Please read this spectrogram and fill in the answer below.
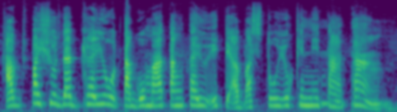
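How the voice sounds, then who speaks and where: A woman's voice: a little high, expressive, moderate pace, bright, forceful tone, dry recording. An actress with a Filipino accent playing a thrifty, frustrated young working woman who complains emphatically in a radio drama. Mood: reassuring. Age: young adult.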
